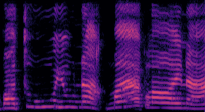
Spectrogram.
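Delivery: lightly acted moan to a friend; mild complaint. A narrator's reading. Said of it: "ดูบ่นนะคะ".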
